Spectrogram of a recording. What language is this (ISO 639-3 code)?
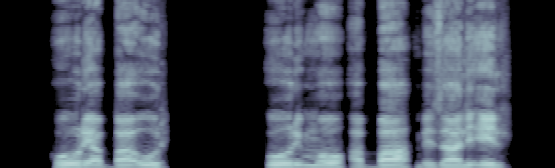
orm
